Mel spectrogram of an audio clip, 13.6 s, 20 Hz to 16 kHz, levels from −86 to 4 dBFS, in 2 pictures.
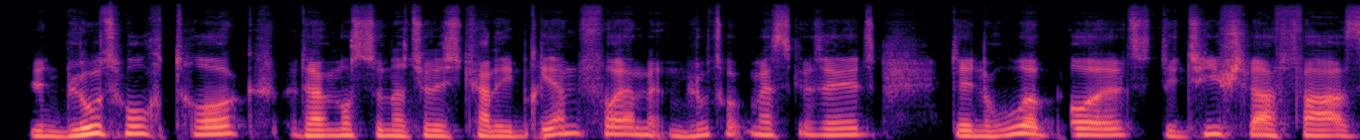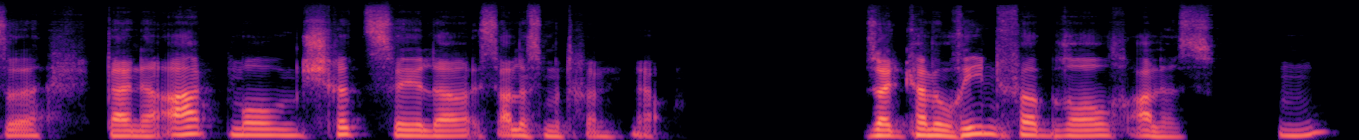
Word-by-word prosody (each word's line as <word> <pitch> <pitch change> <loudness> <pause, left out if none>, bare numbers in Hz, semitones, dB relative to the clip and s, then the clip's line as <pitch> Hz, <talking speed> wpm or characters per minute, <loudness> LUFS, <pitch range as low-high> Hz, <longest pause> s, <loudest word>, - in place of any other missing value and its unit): Den 135 -2 -1
Bluthochdruck, 185 +2 +2
da 150 -3 +2
musst 150 +1 -1
du - - 0
natürlich 140 -1 -1
kalibrieren 150 +9 -1
vorher 185 -2 0
mit'm 160 -5 -3
Blutdruckmessgerät, 165 +2 -3 0.4
den 140 -2 +1
Ruhepuls, 165 +1 +1
die 135 -3 -6
Tiefschlafphase, 145 - 0 0.3
deine 140 -1 +1
Atmung, 160 -4 +2
Schrittzähler, 145 -5 0
ist - - -8
alles 145 -2 -1
mit 125 -3 -7
drin, 120 -2 -10
ja. - - -10 1.0
Sein 145 -2 +5
Kalorienverbrauch, 150 -2 +2
alles. 120 -4 -4 0.3
Mhm. 160 +11 -6
150 Hz, 115 wpm, -23 LUFS, 140-170 Hz, 1.0 s, Sein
